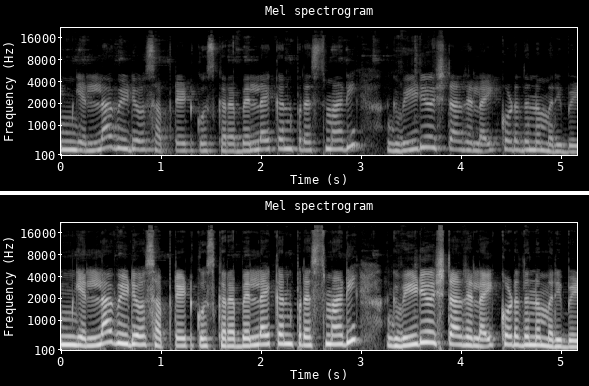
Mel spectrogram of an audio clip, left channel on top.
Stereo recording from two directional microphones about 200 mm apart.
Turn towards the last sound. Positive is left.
turn(degrees=-40)  # may be behind; listen again after turning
